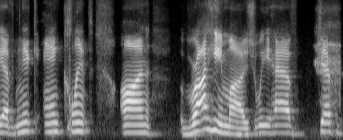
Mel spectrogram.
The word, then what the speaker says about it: Brahimaj: Brahimaj. Brahimaj.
